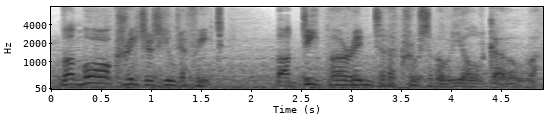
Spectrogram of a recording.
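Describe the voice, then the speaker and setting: A sinister host laying out deadly rules. He speaks slowly with plenty of movement in his pitch. Loud music sits beneath. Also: lively intonation, gravelly. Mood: ominous. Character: menacing male games master explaining deadly rules. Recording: film clip with loud music.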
